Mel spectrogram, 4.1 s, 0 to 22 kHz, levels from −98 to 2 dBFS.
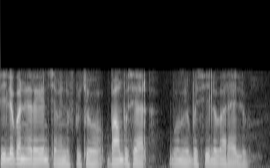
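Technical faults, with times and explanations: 1.08–1.14 s and 3.26–3.31 s, short concealed packet loss: about 40 ms, then 20 ms, never arrived, so the decoder stretched the preceding sound across each gap, leaving brief smears.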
